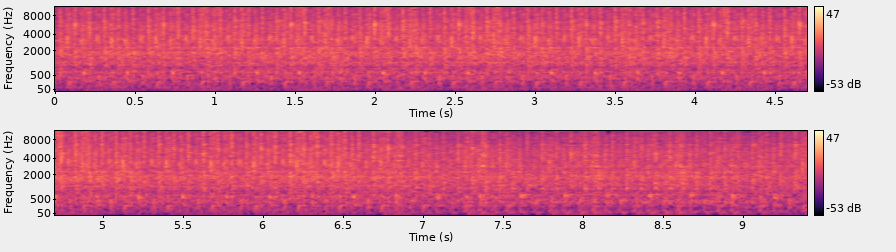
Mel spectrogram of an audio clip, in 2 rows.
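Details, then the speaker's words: Zetor 4911 diesel tractor, sat in a dry shed over 10 years since last run in 2012 (engine renovated before storage), restarted after topping up coolant with no head leak; even steady idle clatter warming up, no misses or knocks, running sweetly. "top of the cooled we'll give another start okay let's get a bit of heat into it but uh running sweetly"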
